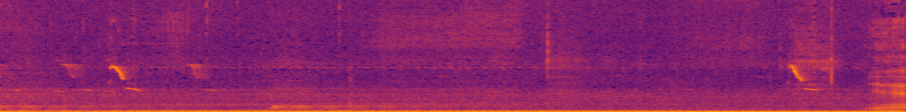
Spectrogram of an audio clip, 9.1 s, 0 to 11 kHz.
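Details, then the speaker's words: BMW E92 335i N54 17T hybrid turbo, warm, with the mic near the exhausts: deep, lumpy, uneven burble at idle, about three pulses a second, with no fault codes and smooth revs above idle; owner suspects a misfire or a cylinder low on compression. "and yeah so basically it's got a it's got a rough idle or a it's a misfire in my opinion"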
